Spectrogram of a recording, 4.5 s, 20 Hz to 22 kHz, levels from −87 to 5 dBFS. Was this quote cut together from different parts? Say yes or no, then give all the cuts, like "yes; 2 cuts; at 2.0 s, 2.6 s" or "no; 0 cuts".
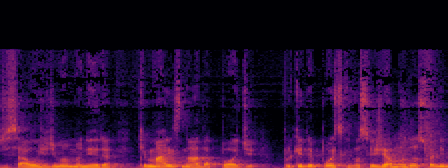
no; 0 cuts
